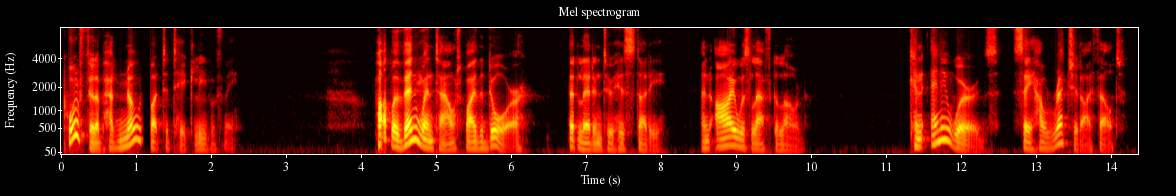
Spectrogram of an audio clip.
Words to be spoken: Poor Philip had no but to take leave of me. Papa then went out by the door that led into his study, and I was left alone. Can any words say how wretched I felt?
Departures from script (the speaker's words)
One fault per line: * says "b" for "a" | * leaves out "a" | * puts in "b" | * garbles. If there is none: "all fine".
all fine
